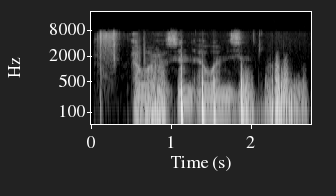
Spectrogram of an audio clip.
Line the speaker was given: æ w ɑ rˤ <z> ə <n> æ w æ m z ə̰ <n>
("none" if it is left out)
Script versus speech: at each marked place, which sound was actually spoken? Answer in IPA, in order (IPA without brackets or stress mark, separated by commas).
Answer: z, n, n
